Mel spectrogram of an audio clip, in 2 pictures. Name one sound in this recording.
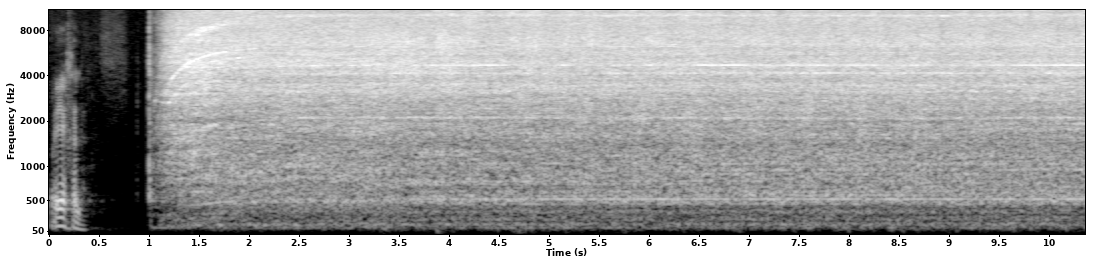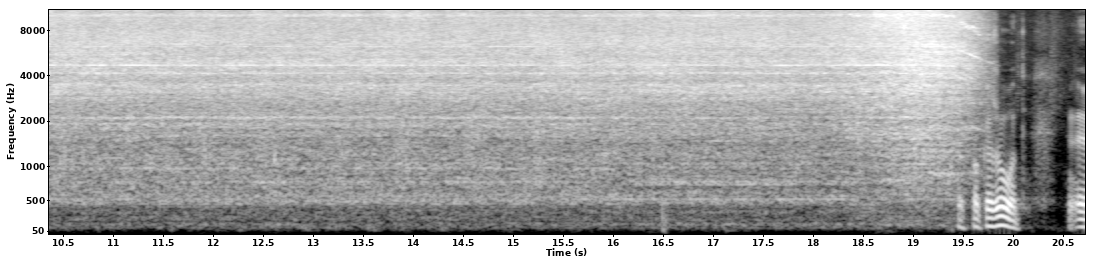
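An electric sander whirs steadily against a car body.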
